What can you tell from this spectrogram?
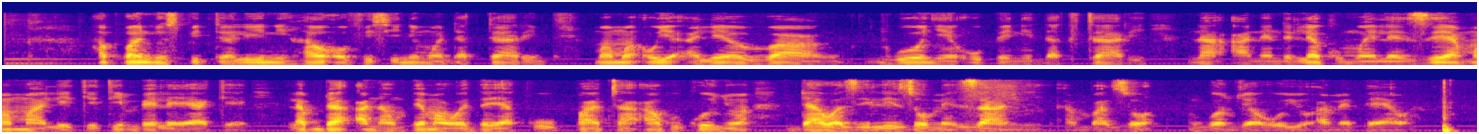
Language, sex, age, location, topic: Swahili, female, 25-35, Kisumu, health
